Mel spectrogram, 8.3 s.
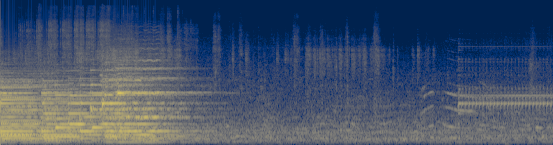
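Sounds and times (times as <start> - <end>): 
automaton orchestra playing: 0.0 - 3.3.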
